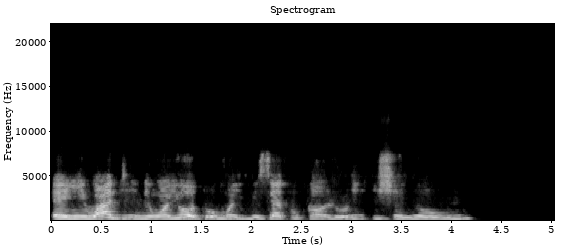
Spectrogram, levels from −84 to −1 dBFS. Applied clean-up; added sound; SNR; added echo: neural mask model Resemble Enhance denoiser.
